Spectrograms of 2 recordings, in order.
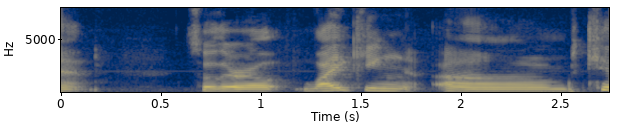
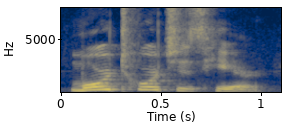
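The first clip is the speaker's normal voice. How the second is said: loud theatrical surprise turning to thanks; hammed-up host's farewell, high and projected; hearty host Capulet; 4 semitones higher, 7 dB louder than usual. Capulet thanking departing guests, loud acted farewell.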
